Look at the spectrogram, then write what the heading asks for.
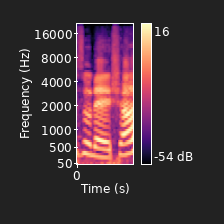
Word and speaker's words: Zunaisha: नाम है जुनैशा, स्पेलिंग है ZUNAISHA, मीनिंग है अल्लाह पाक का तोहफ़ा।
